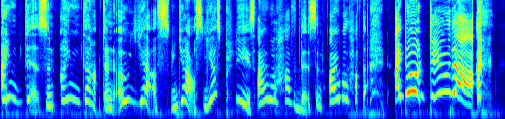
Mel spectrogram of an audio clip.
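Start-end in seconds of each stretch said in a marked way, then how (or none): 0.0-4.6 soft, put-on plummy upper-class English accent. A yorkshire speaker mocking how posh people talk: mock posh accent. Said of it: "I don't speak like a posh twat".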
